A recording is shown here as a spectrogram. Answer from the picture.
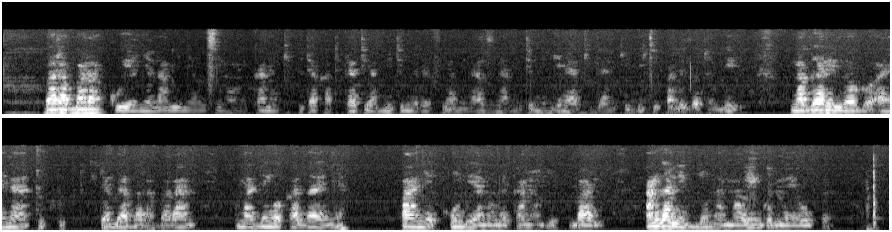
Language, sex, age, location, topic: Swahili, male, 18-24, Mombasa, government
